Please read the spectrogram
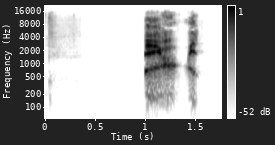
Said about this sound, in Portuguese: desculpa o arroto, mas eu tô na minha casa e você que tem que pedir desculpa por estar ouvindo o meu arroto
